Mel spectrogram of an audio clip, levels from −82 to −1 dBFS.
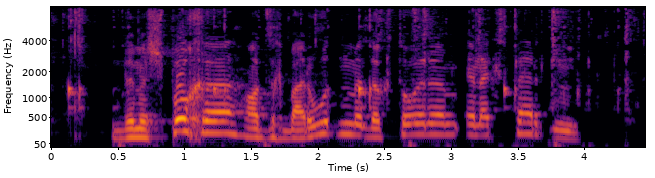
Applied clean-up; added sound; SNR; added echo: classical method spectral subtraction.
